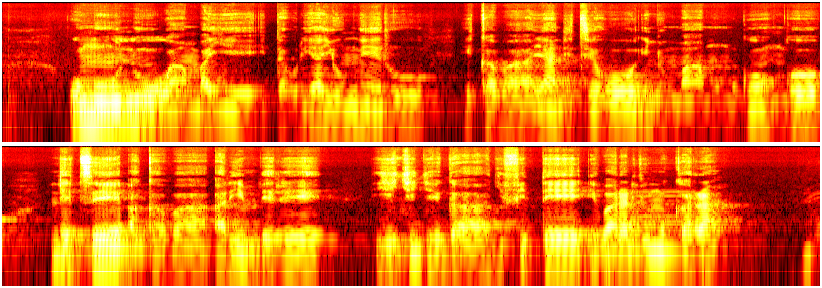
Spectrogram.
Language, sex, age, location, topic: Kinyarwanda, female, 25-35, Huye, education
